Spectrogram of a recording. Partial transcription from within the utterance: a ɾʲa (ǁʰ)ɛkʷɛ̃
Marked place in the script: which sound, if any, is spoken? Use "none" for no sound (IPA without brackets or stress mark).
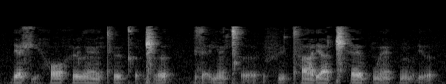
ǁʰ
